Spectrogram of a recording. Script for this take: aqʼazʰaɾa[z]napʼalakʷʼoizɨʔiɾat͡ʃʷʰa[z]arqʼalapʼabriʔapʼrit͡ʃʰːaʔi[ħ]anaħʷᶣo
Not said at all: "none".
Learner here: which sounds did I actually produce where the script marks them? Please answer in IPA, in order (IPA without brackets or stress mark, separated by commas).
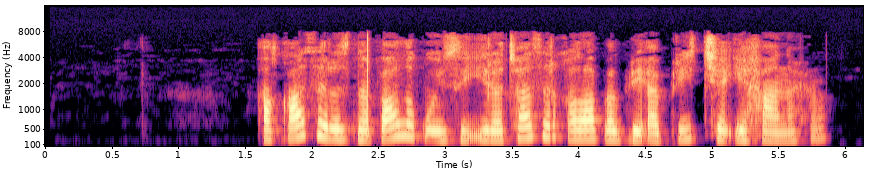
z, z, ħ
